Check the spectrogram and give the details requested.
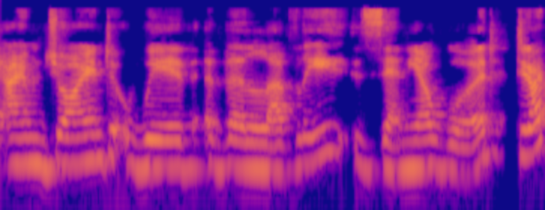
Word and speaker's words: Zenia: fitness coach today I'm joined with the lovely zenya wood did I pronounce that right by the way you did yeah Zenia perfect Zenia there cool because there's nothing worse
